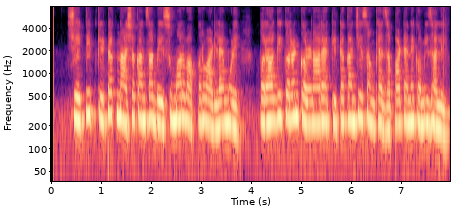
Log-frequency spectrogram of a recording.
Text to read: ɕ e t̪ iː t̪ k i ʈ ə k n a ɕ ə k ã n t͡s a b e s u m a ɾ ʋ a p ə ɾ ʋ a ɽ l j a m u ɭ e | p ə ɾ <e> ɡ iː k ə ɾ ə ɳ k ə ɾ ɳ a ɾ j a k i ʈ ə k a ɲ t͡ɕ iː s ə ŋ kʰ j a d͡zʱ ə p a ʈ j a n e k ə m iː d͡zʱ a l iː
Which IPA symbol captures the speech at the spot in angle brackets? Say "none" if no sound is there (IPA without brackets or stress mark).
a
